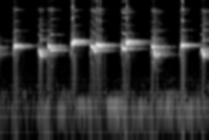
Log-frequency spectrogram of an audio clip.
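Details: Sooty-headed bulbul singing a long run for other birds to learn from; sweet whistled notes, some held flat and others falling, spaced about half a second apart, with faint low background noise.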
